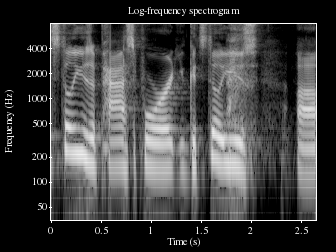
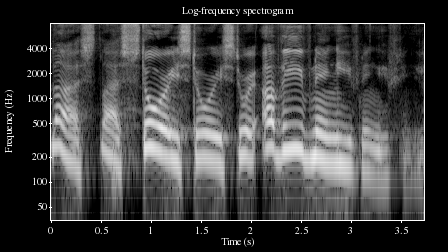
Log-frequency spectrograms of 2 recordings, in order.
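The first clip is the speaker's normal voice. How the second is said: each word echoed back, pitched up; 5 semitones higher than usual. Showing a co-host the echo wanted on the announcement: mimicking an echo. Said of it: "Could you make my voice echo like".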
